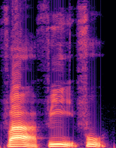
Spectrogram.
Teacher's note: Fa itu adalah salah satu huruf yang memiliki sifat Hamas jadi kalau kita mengucapkan huruf FA itu ada nafas yang mengalir ketika Kita mengucapkannya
